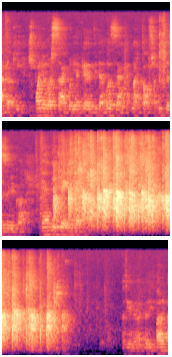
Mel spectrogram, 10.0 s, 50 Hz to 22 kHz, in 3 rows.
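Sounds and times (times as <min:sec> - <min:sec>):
audience applauding: 0:04.2 - 0:08.2.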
